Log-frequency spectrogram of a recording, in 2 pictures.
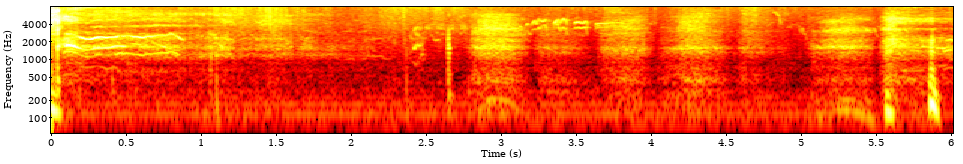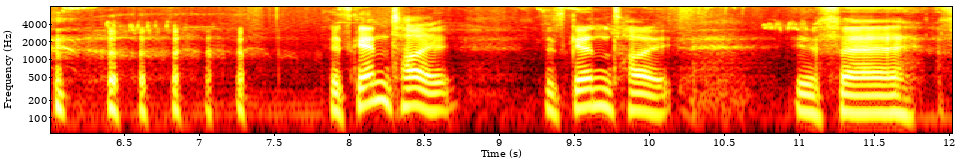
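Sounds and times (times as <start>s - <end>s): wavering bird call: 2.3s - 5.4s.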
